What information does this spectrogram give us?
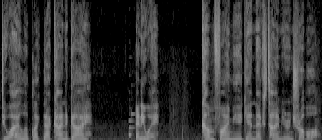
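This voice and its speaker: A woman's voice: sits low, animated, unhurried, noisy background. A woman voicing an aloof, dismissive, reluctantly loyal young loner in a video game. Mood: dry, aloof. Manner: dismissive, cool.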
